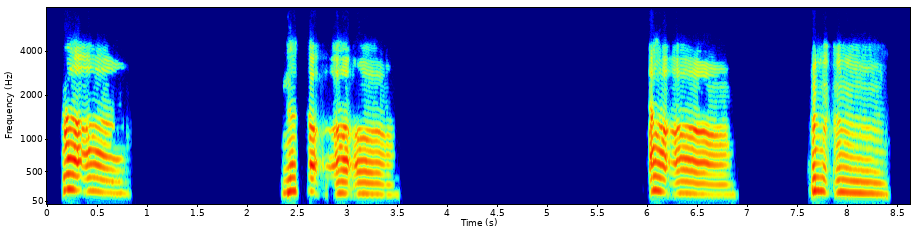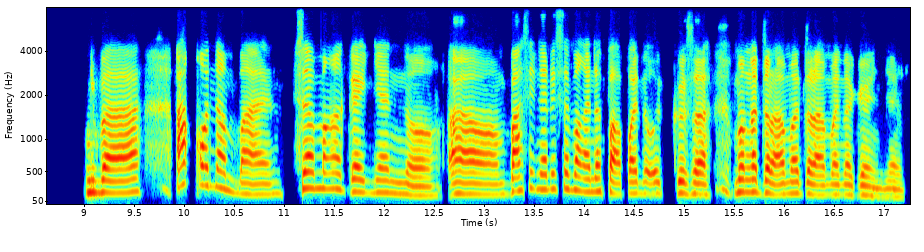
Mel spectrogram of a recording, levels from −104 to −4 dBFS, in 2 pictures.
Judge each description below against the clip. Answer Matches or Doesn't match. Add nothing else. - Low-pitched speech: Doesn't match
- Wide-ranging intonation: Doesn't match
